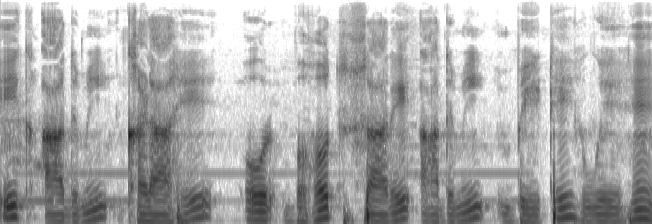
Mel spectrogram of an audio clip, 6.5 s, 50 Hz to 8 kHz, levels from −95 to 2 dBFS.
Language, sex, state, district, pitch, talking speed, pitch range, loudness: Hindi, male, Madhya Pradesh, Dhar, 100 Hz, 100 wpm, 90-125 Hz, -24 LUFS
